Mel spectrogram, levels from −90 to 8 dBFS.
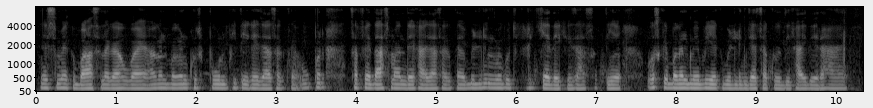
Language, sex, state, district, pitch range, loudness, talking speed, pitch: Hindi, male, Uttar Pradesh, Ghazipur, 130-145 Hz, -38 LUFS, 235 wpm, 135 Hz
